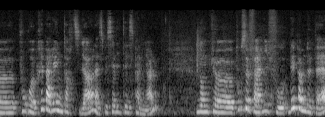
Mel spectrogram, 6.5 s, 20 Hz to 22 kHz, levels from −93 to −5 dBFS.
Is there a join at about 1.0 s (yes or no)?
yes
